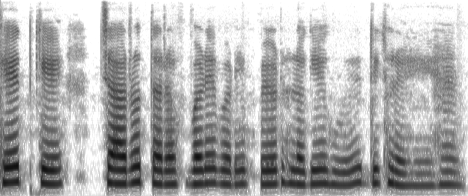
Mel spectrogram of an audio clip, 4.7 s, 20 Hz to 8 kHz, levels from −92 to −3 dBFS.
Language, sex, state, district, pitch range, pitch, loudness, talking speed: Hindi, female, Uttar Pradesh, Lalitpur, 205-220 Hz, 210 Hz, -17 LUFS, 155 wpm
